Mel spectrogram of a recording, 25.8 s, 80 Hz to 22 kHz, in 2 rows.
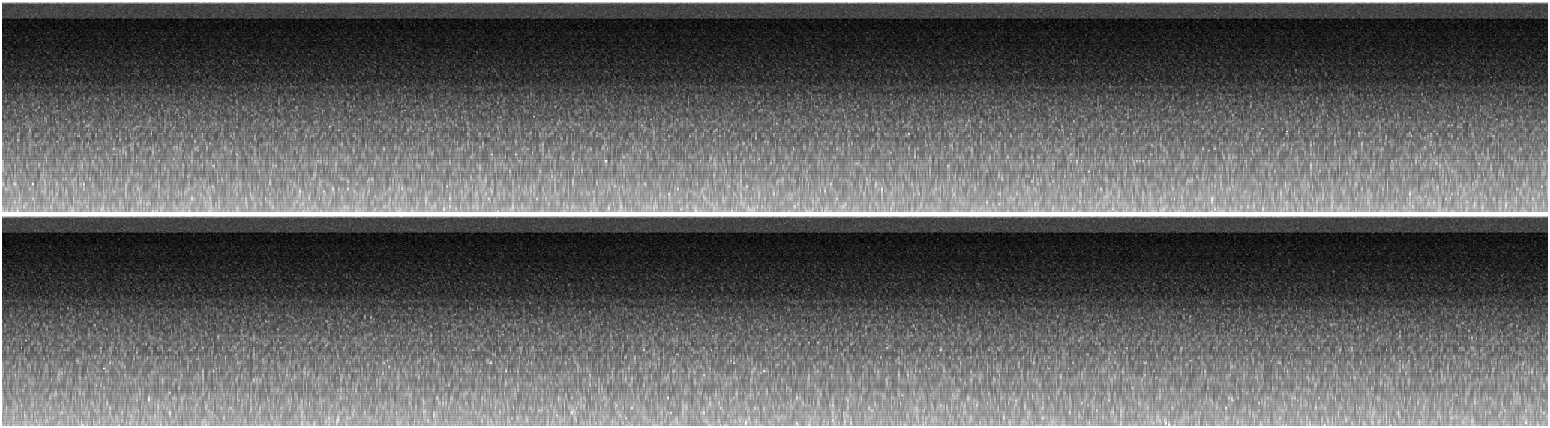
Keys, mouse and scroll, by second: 1.2-5.8 drag, 7.1-10.6 drag, 12.8-14.8 drag, 18.1-20.0 drag, 20.0-22.0 drag, 22.1-23.7 drag, 24.1-25.0 middle drag.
